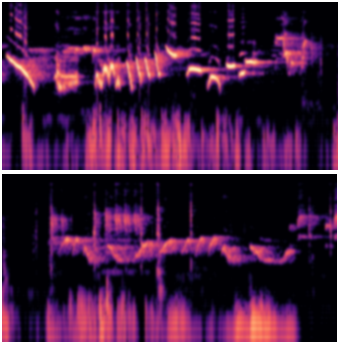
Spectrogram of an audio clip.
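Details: Wild forest white-rumped shama, loud provoking song: fast descending sweeps and rapid ladder-like trills, then a long wavering run of chattered notes, over steady low rumbling noise.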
